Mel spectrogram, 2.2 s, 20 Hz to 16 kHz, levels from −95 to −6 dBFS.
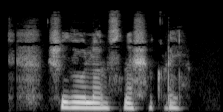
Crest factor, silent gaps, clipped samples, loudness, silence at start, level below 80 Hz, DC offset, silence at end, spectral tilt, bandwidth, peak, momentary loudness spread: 14 dB; none; under 0.1%; -29 LUFS; 0.15 s; -78 dBFS; under 0.1%; 0.45 s; -6 dB/octave; 11 kHz; -16 dBFS; 15 LU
